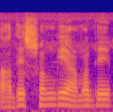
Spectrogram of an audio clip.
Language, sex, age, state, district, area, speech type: Bengali, male, 45-60, West Bengal, Birbhum, urban, spontaneous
